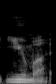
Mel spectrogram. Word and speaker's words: Yuma: And for those of us, for those who really pay attention to the podcast, there is no H on Yuma. It actually is pronounced Yuma.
